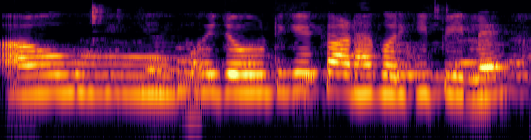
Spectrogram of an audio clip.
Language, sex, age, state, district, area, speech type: Odia, female, 60+, Odisha, Balasore, rural, spontaneous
